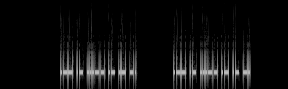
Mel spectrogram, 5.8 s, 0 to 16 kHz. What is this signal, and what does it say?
Morse code, heard as a keyed tone, about 44 wpm, 700 Hz. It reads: WA3AAN WA3AAN
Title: Call Signs Repeated 3x - 45wpm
